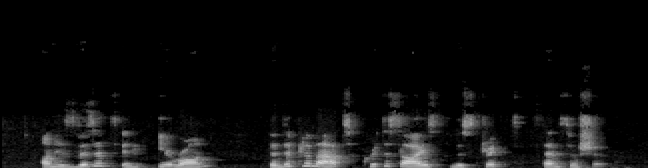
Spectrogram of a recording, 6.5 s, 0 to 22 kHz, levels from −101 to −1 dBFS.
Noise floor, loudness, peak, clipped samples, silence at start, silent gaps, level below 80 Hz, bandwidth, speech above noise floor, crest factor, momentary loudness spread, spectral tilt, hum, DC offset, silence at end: -83 dBFS; -32 LUFS; -14 dBFS; under 0.1%; 0.4 s; none; -84 dBFS; 10 kHz; 52 dB; 18 dB; 14 LU; -3.5 dB/octave; none; under 0.1%; 0.45 s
